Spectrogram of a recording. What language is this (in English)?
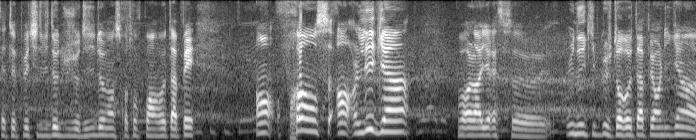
French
